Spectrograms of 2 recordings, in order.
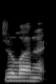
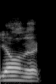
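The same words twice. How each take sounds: First: The name is said the usual American way. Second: The name is said the family's own way. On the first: This is how people in the United States say the name. "Here in the United States, they par- pronounce it" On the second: This is how the family says the name. "we pronounce it Jelinek"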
